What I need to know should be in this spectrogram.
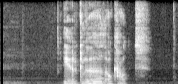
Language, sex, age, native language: Icelandic, male, 50-59, Icelandic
